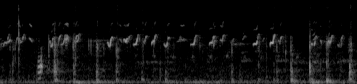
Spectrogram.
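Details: Brisk, high chick peeps from four Desi baby chicks with their mother, about 100 notes a minute in irregular sequence, with occasional tapping clicks.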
